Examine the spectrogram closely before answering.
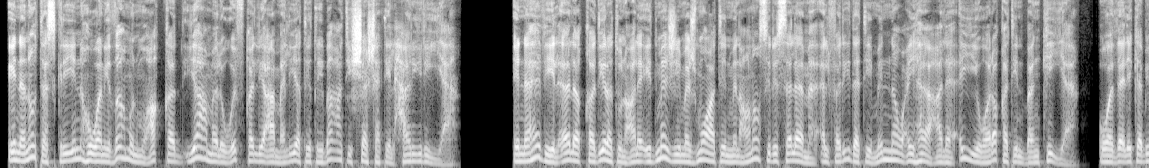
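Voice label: Arabic, Corporate; GoLocalise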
